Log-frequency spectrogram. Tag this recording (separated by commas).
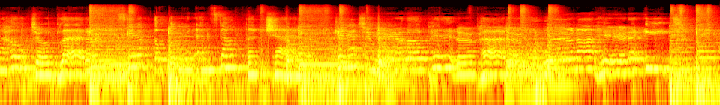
Female singing, Music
